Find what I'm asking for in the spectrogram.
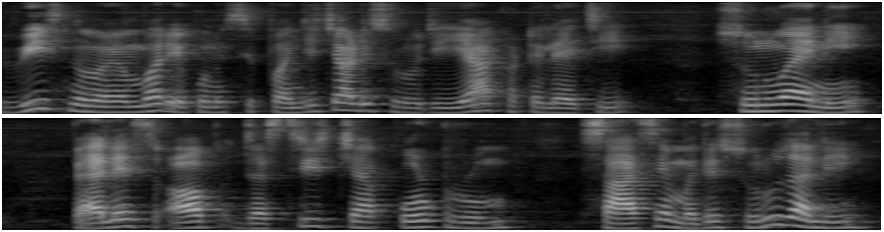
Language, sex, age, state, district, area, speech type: Marathi, male, 30-45, Maharashtra, Akola, urban, read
